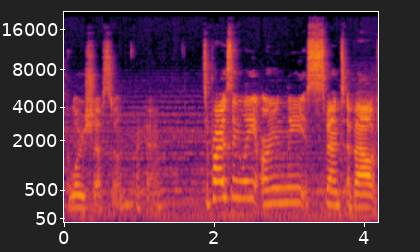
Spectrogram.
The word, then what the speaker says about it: Gloucester: reputable restaurant bar called the Duke of Gloucester pronounced Gloucester okay surprisingly only spent about 70 bucks for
